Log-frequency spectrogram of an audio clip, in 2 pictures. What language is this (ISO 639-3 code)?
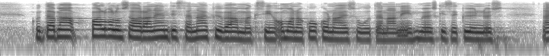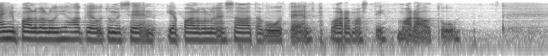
fin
